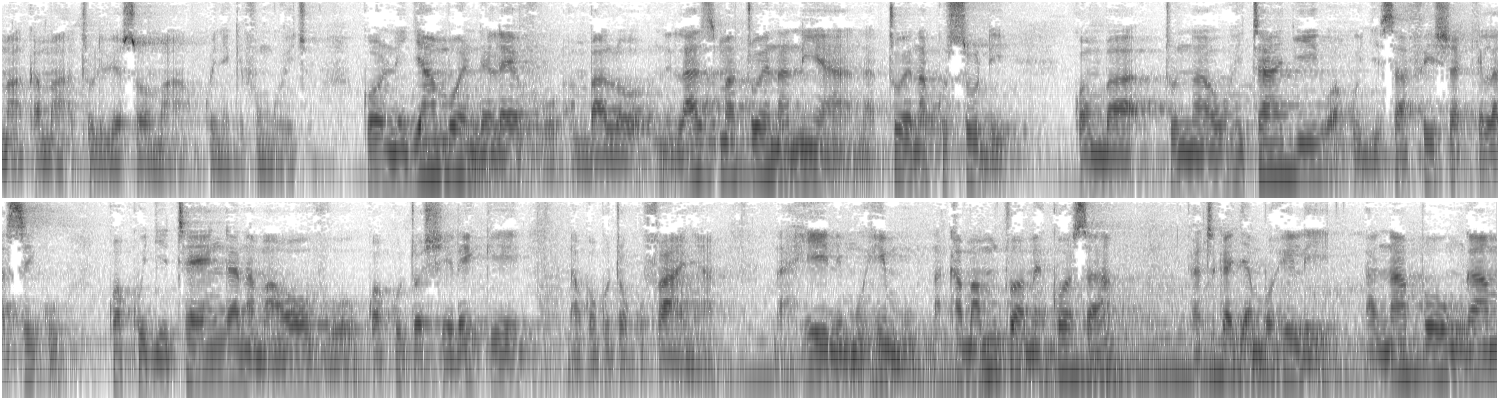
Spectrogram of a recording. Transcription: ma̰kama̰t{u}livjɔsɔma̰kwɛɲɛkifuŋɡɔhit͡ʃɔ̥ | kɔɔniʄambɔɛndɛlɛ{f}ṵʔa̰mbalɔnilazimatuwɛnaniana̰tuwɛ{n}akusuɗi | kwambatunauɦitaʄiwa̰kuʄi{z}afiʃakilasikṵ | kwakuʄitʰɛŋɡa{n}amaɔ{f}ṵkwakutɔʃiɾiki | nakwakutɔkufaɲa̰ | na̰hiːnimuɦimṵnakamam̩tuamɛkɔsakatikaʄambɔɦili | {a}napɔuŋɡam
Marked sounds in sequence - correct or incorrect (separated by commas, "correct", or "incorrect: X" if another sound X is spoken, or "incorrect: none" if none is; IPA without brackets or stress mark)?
correct, incorrect: v, correct, incorrect: s, correct, incorrect: v, correct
